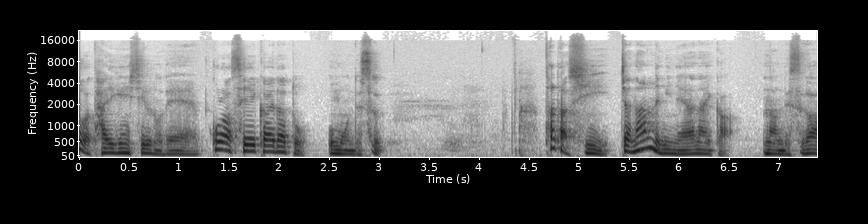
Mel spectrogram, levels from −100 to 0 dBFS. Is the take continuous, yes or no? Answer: no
